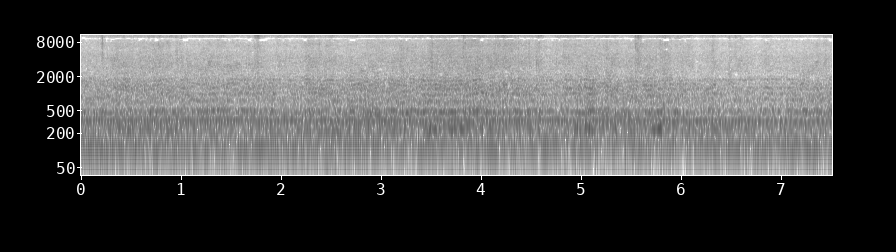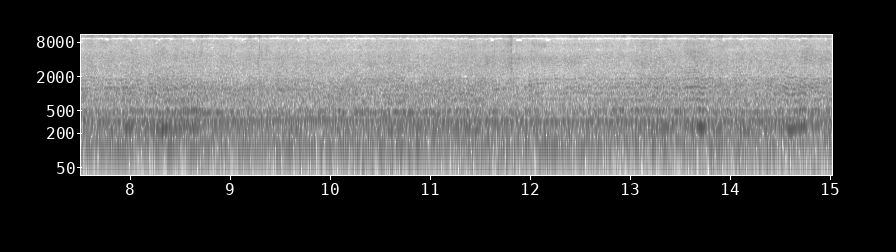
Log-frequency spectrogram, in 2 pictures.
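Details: Continuous bee hum: a dense, even droning with steady low tones and faint flickers of individual wingbeats passing through, unbroken throughout.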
